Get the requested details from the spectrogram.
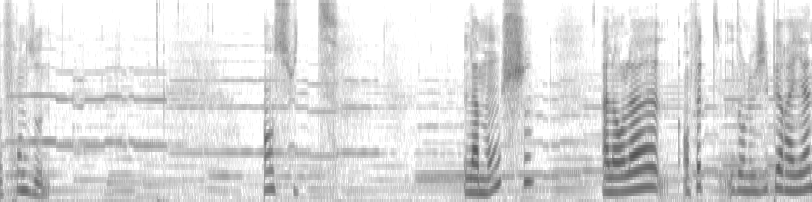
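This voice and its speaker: A young woman casually explaining a costume sewing project, hesitant and self-deprecating with many pauses and fillers. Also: mid-range voice. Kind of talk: casual tutorial narration. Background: music.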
